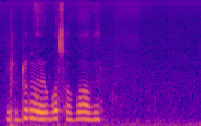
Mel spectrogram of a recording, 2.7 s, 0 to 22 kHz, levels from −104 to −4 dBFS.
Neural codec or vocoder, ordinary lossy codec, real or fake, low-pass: codec, 44.1 kHz, 2.6 kbps, SNAC; none; fake; none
